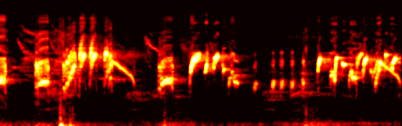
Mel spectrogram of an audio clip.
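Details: Red-whiskered bulbul, doubled song style delivered slowly and clearly for caged birds to copy: chirpy liquid whistles with downward-sweeping slurs, three phrases separated by short gaps, a soft thump early on.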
